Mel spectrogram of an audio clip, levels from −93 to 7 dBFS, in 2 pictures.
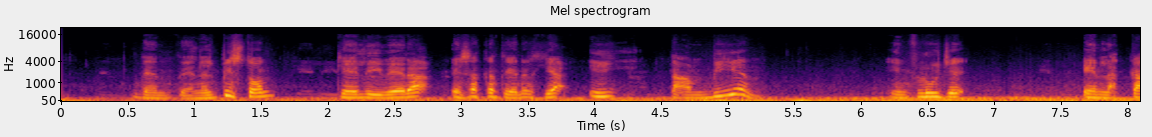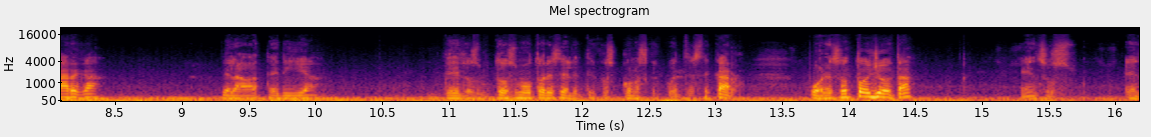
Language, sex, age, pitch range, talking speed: Spanish, male, 40-59, 100-145 Hz, 120 wpm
